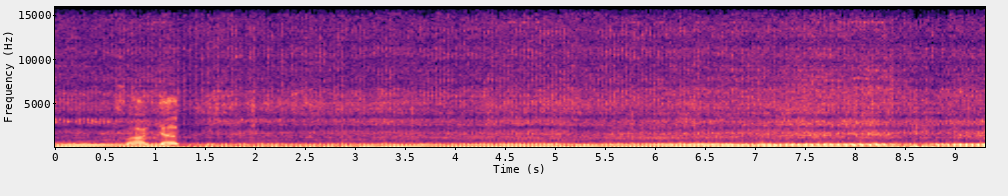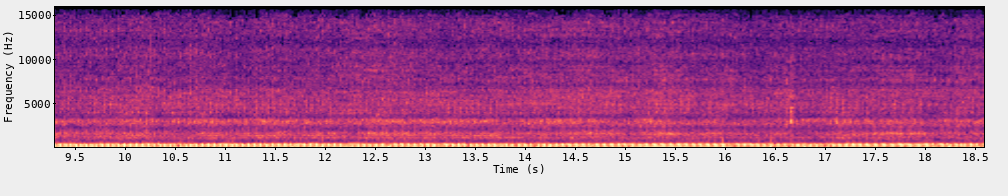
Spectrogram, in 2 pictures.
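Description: A Honda ATC200S engine with a clogged carburetor runs loud and close, keeping up a steady rough drone for the whole stretch, with occasional clatter and a brief rev early on.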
